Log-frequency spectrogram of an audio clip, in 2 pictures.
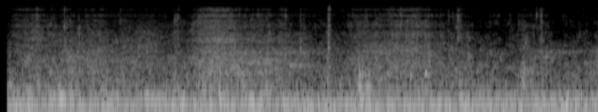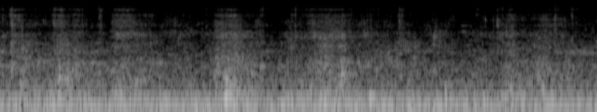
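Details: Broadband low rumble of water and boat-like noise with wind, no animal calls heard.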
